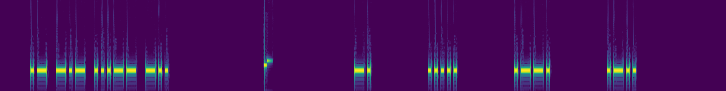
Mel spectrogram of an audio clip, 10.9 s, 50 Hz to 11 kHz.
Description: Morse code, heard as a keyed tone, about 25 wpm, spaced as for 13 wpm, 700 Hz. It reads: AK3D N5PL
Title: USA Call Signs - 4 Characters - 6x Character Spacing - 25wpm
